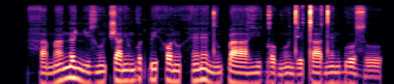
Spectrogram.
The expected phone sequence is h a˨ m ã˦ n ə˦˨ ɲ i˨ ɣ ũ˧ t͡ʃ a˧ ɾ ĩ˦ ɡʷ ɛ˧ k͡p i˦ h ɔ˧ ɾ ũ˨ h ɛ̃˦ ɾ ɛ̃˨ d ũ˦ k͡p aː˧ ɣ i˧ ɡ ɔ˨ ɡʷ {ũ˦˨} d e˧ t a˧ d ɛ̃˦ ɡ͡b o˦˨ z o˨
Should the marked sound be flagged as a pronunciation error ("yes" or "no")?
no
